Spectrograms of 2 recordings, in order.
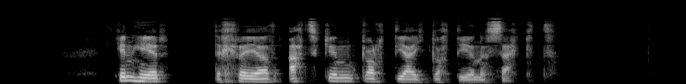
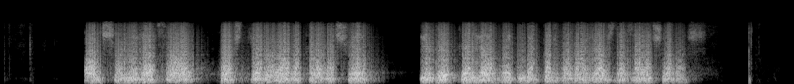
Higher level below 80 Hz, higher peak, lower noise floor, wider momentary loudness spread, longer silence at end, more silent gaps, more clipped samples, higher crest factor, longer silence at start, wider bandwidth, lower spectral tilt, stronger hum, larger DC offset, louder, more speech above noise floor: second, -72 dBFS vs -38 dBFS; about the same, -4 dBFS vs -2 dBFS; second, -59 dBFS vs -70 dBFS; first, 17 LU vs 6 LU; first, 1.35 s vs 0.45 s; first, 2.02-2.14 s vs none; neither; about the same, 20 dB vs 16 dB; first, 1.2 s vs 0.85 s; first, 9.4 kHz vs 7.8 kHz; second, -4 dB/octave vs -5.5 dB/octave; neither; neither; second, -21 LUFS vs -16 LUFS; second, 38 dB vs 54 dB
